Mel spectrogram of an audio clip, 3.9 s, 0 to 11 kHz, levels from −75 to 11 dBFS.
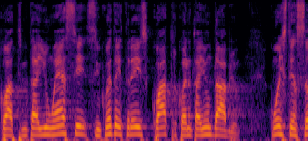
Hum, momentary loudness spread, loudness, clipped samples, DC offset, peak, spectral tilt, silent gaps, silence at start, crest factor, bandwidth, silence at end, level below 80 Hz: none; 4 LU; -18 LUFS; under 0.1%; under 0.1%; -4 dBFS; -5.5 dB/octave; none; 0 s; 14 dB; 11 kHz; 0 s; -32 dBFS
